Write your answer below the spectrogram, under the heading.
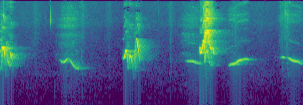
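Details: Red-cowled cardinal singing a slow, spaced series of clear whistled phrases, some slurred downward, some rising, with brief harsher notes between, each phrase separated by short pauses.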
